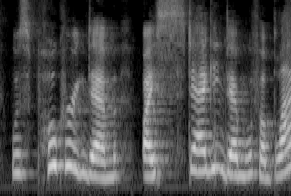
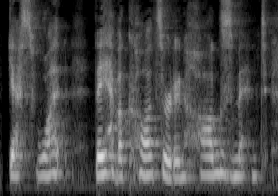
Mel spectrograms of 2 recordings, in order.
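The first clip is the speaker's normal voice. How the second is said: ordinary delivery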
